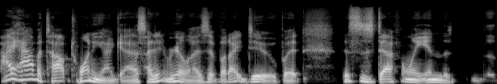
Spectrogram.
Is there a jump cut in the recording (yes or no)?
no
